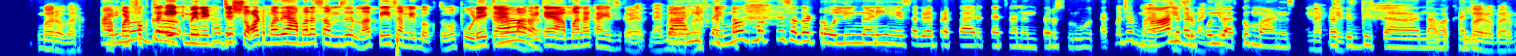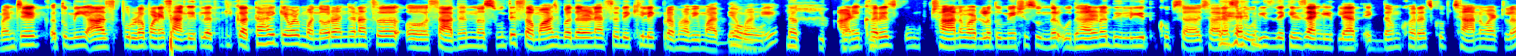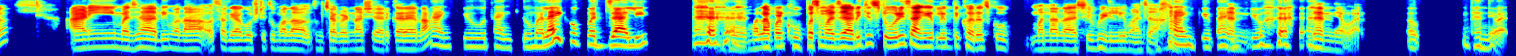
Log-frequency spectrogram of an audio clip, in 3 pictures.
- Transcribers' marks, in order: other background noise; chuckle; tapping; laughing while speaking: "जातो माणूस"; in English: "स्टोरीजदेखील"; chuckle; in English: "शेअर"; chuckle; in English: "स्टोरी"; chuckle
- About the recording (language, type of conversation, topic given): Marathi, podcast, कथेमधून सामाजिक संदेश देणे योग्य आहे का?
